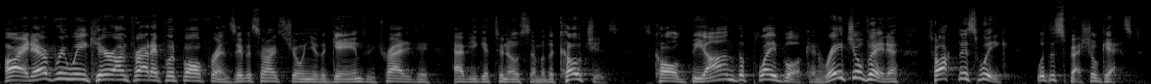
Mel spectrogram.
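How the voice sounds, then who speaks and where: Man, show host, lively swooping pitch, upbeat, segment intro. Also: normal speed, hardly any pauses.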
